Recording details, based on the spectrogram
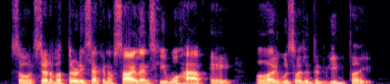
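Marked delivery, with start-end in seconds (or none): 3.4-4.9 put-on Russian accent. On Ovechkin and Gretzky's record, an Ovechkin impression with Russian accent. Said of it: "that was a Russian accent".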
